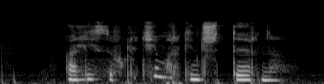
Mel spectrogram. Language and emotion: Russian, sad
